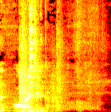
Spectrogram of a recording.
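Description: Ceramic bowls and a steel pan being shifted on a stone countertop: a knock, then clinking and ringing of metal spoons against the dishes, dying away over the second half.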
